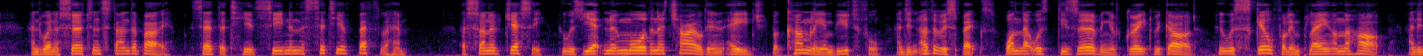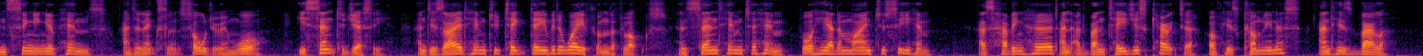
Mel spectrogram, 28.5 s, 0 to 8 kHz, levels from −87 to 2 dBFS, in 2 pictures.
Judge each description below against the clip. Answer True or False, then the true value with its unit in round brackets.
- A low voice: False (145 Hz)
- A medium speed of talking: False (215 wpm)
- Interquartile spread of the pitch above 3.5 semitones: True (4.3 semitones)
